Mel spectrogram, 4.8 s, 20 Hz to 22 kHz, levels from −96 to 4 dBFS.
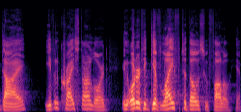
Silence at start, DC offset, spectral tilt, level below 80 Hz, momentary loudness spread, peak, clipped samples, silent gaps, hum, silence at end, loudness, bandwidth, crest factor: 0.05 s; under 0.1%; -7.5 dB/octave; -62 dBFS; 16 LU; -4 dBFS; under 0.1%; none; none; 0.05 s; -21 LUFS; 11 kHz; 18 dB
